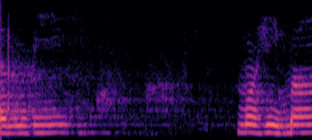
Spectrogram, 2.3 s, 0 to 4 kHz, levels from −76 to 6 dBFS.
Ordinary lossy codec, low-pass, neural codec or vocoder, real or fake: none; 3.6 kHz; codec, 24 kHz, 3.1 kbps, DualCodec; fake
